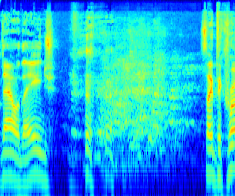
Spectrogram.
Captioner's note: laughter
